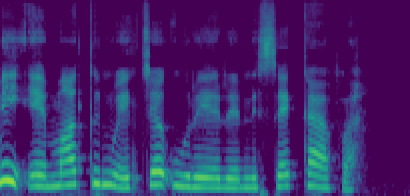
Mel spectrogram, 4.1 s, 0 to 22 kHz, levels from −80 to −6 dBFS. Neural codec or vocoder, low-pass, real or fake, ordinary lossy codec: codec, 44.1 kHz, 7.8 kbps, DAC; none; fake; none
